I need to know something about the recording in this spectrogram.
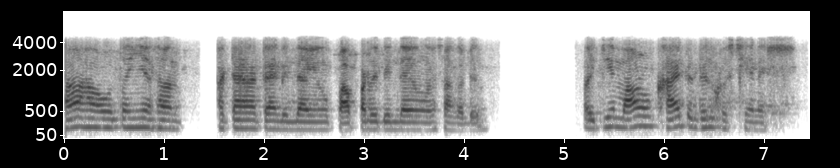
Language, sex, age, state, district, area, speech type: Sindhi, male, 18-30, Maharashtra, Thane, urban, conversation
